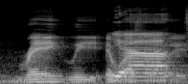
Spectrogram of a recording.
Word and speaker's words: Rayleigh: Ray Lee.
